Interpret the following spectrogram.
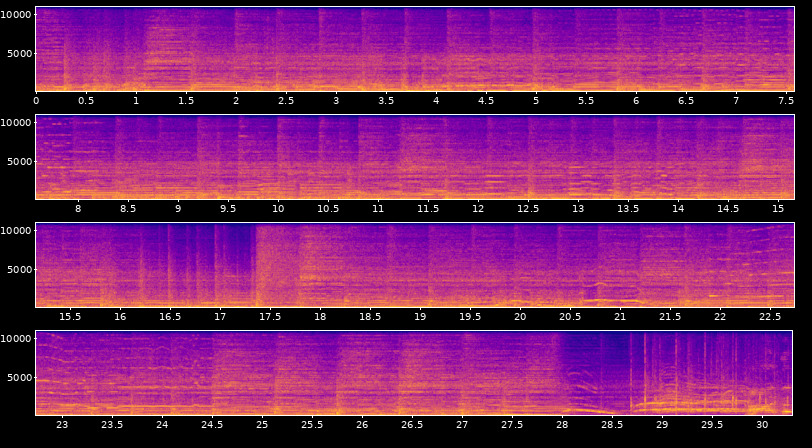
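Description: Live rock band playing electric guitars, bass, fiddle and drum kit with a steady driving beat. The song stops about two seconds before the end, and the crowd begins to applaud.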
